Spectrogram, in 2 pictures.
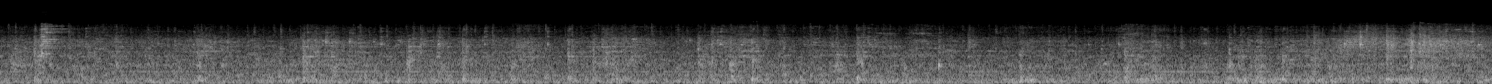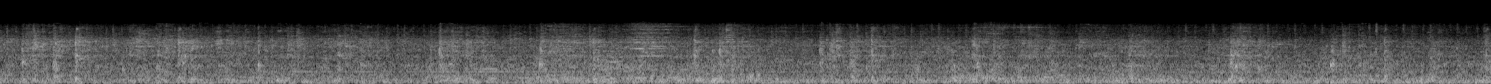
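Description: Passenger train coaches rolling past, a steady rumble of wheels on rail with clicks as they run over the rail joints.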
